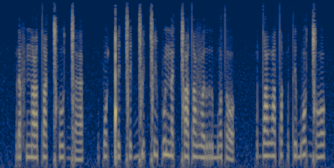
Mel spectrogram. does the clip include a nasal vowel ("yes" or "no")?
no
